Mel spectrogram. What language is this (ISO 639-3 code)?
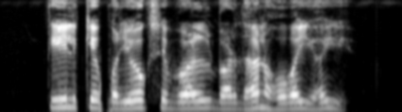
mag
